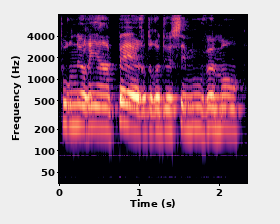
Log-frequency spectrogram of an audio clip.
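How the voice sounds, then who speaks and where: An eager huntsman servant heaps blame on a suspect in an audiobook, voiced by a woman. The voice is slow and accusing, with a warm, dark tone. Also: medium pitch, flat delivery, natural voice. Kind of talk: audiobook reading.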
